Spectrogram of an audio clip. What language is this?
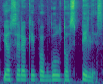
Lithuanian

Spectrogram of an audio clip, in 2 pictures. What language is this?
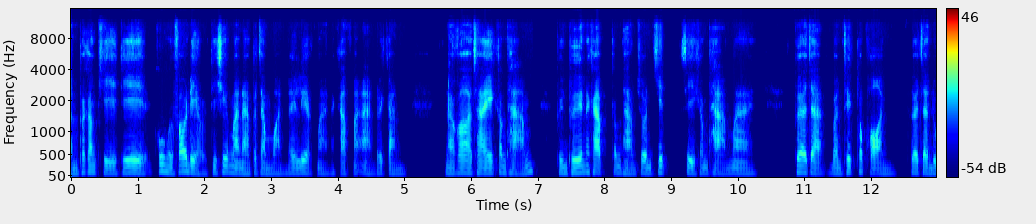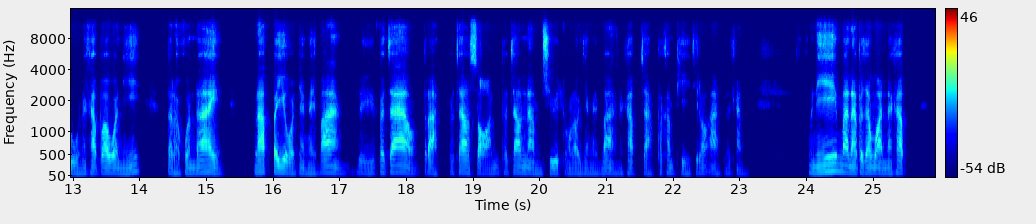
Thai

